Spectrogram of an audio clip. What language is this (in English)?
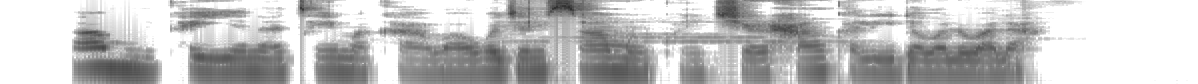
Hausa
